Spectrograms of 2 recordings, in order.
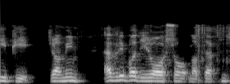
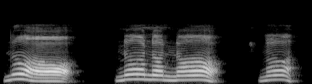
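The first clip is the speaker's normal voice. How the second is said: drawn-out protest; 6 semitones higher, much slower than usual. Real, not acted. Protesting he did nothing wrong.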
